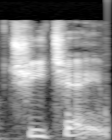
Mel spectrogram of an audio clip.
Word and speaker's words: Tite: Tite. – Or Chiche, would it be pronounced? – Yeah.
